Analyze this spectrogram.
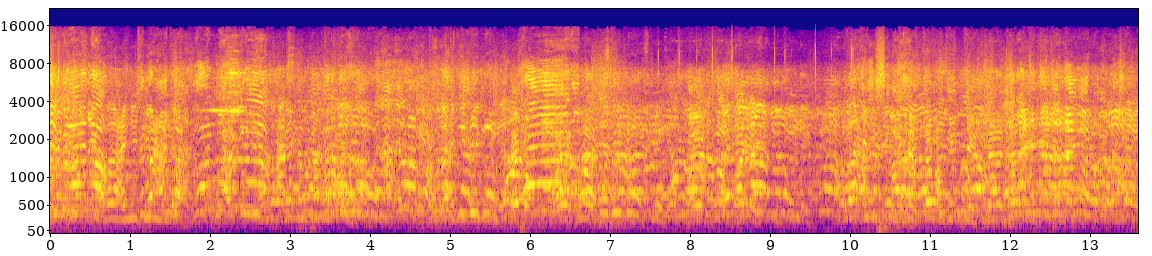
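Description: A crowd of men shouts and chants loudly close by, outdoors.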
